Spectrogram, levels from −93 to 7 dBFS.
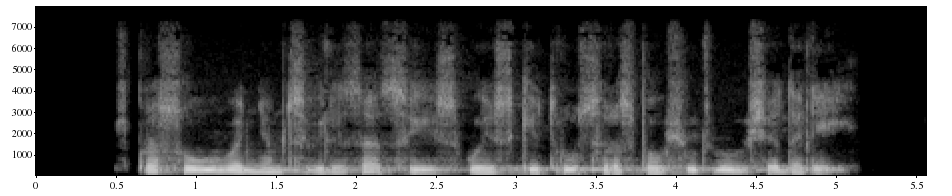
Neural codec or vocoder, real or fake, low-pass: none; real; 7.2 kHz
